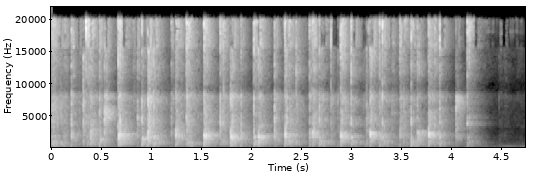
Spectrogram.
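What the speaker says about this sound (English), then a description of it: "So big round of applause to everyone." A small group at a Toastmasters meeting claps in a light, rhythmic patter, individual hand claps audible in quick succession before fading out, recorded somewhat thinly as if through a call.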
